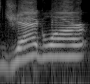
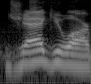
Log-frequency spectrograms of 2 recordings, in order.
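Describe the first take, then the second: First: It is said in an American accent. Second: It is said in a British accent. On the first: "There's two ways to say it. It's Jaguar" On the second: "if you want to say it the British way"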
